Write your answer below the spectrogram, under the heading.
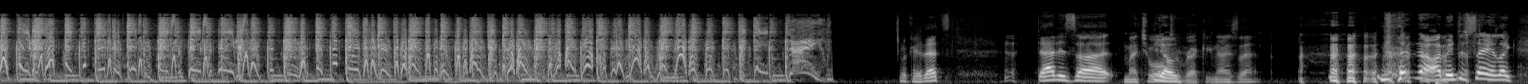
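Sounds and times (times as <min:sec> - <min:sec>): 
vinyl record scratching: 0:00.0 - 0:08.4
speech: 0:09.1 - 0:15.2
laughter: 0:13.0 - 0:14.8.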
